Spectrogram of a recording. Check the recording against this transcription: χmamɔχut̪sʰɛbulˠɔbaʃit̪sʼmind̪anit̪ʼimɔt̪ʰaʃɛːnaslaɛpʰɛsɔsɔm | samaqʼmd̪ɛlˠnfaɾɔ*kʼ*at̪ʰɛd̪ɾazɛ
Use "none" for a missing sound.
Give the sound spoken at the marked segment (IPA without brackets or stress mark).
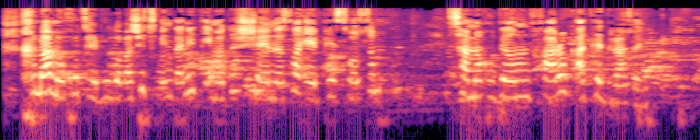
kʼ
